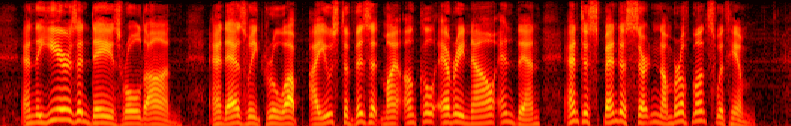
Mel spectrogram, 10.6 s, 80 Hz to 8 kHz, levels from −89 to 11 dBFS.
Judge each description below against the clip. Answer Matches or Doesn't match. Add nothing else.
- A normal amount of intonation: Matches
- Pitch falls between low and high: Matches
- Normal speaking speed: Matches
